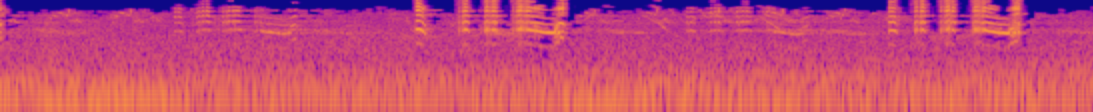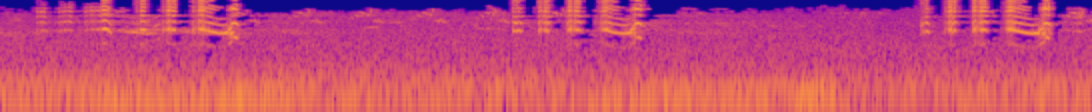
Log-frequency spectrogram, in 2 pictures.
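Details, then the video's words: Red-wattled lapwing pair near their chicks at dawn, agitated by an intruder, giving repeated bursts of sharp, rapid, piercing notes roughly every one to two seconds, with faint low hum and background noise throughout. "Red Wattled Lapwind"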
